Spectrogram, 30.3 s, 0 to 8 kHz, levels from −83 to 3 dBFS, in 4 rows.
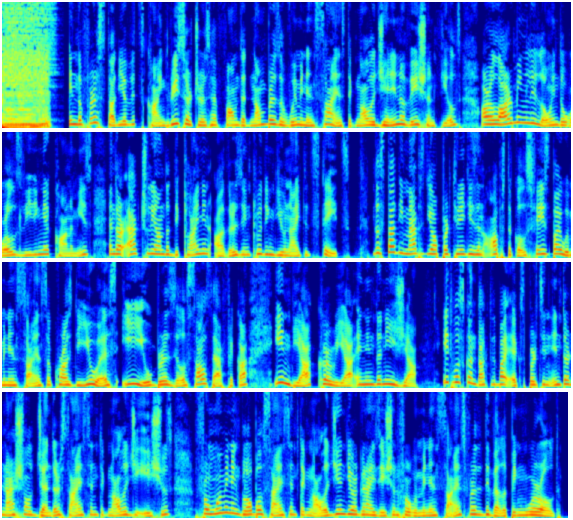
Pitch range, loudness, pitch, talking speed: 190-260 Hz, -17 LUFS, 225 Hz, 185 wpm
